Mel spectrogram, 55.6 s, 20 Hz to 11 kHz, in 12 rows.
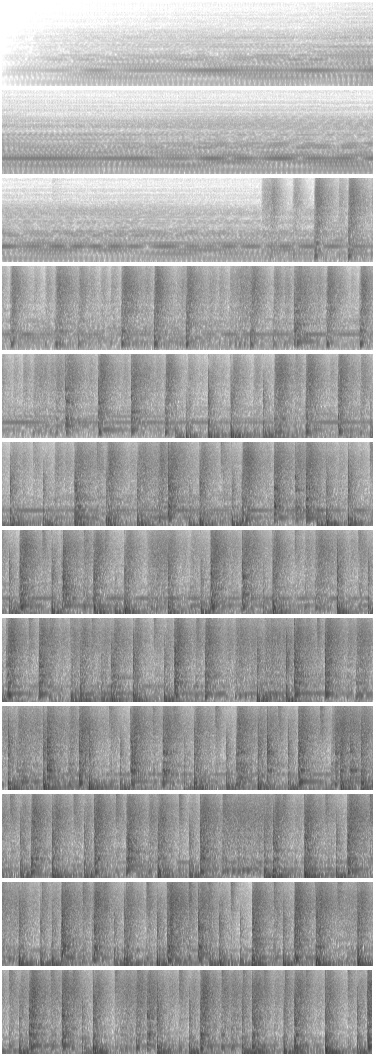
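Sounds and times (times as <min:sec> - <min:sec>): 
drums: 0:12.6 - 0:55.6
drone: 0:16.0 - 0:55.6.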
